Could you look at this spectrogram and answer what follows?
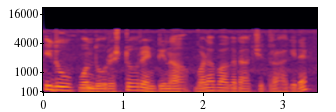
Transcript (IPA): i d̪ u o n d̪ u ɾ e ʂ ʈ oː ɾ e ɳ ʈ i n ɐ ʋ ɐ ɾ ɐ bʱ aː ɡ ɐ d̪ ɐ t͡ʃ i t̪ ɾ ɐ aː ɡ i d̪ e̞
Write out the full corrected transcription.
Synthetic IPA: i d̪ u o n d̪ u ɾ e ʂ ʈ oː ɾ e ɳ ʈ i n ɐ ʋ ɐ ɭ ɐ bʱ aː ɡ ɐ d̪ ɐ t͡ʃ i t̪ ɾ ɐ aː ɡ i d̪ e̞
